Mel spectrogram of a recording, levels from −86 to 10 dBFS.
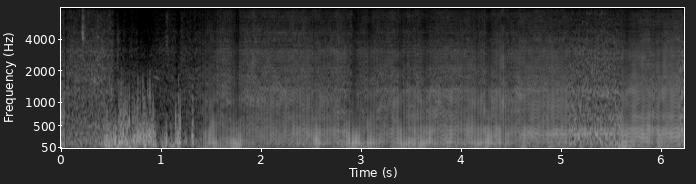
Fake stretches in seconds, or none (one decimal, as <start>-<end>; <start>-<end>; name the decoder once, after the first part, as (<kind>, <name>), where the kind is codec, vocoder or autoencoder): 1.4-5.1 (vocoder, Vocos); 5.6-6.2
